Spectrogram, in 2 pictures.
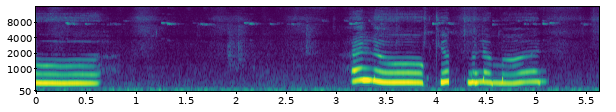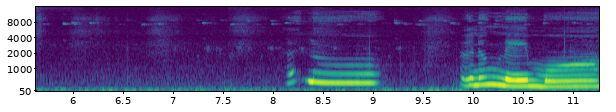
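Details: Baby goat under a tree, giving wavering, nasal bleats in short bursts with silent gaps between, some calls dipping then rising in pitch; faint background hum.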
